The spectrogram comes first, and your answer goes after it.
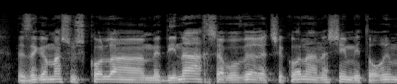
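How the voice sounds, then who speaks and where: Fairly quick and monotone, with flat intonation, the man's voice sits fairly low. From Israel. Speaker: musician. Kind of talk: casual chat. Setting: studio.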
